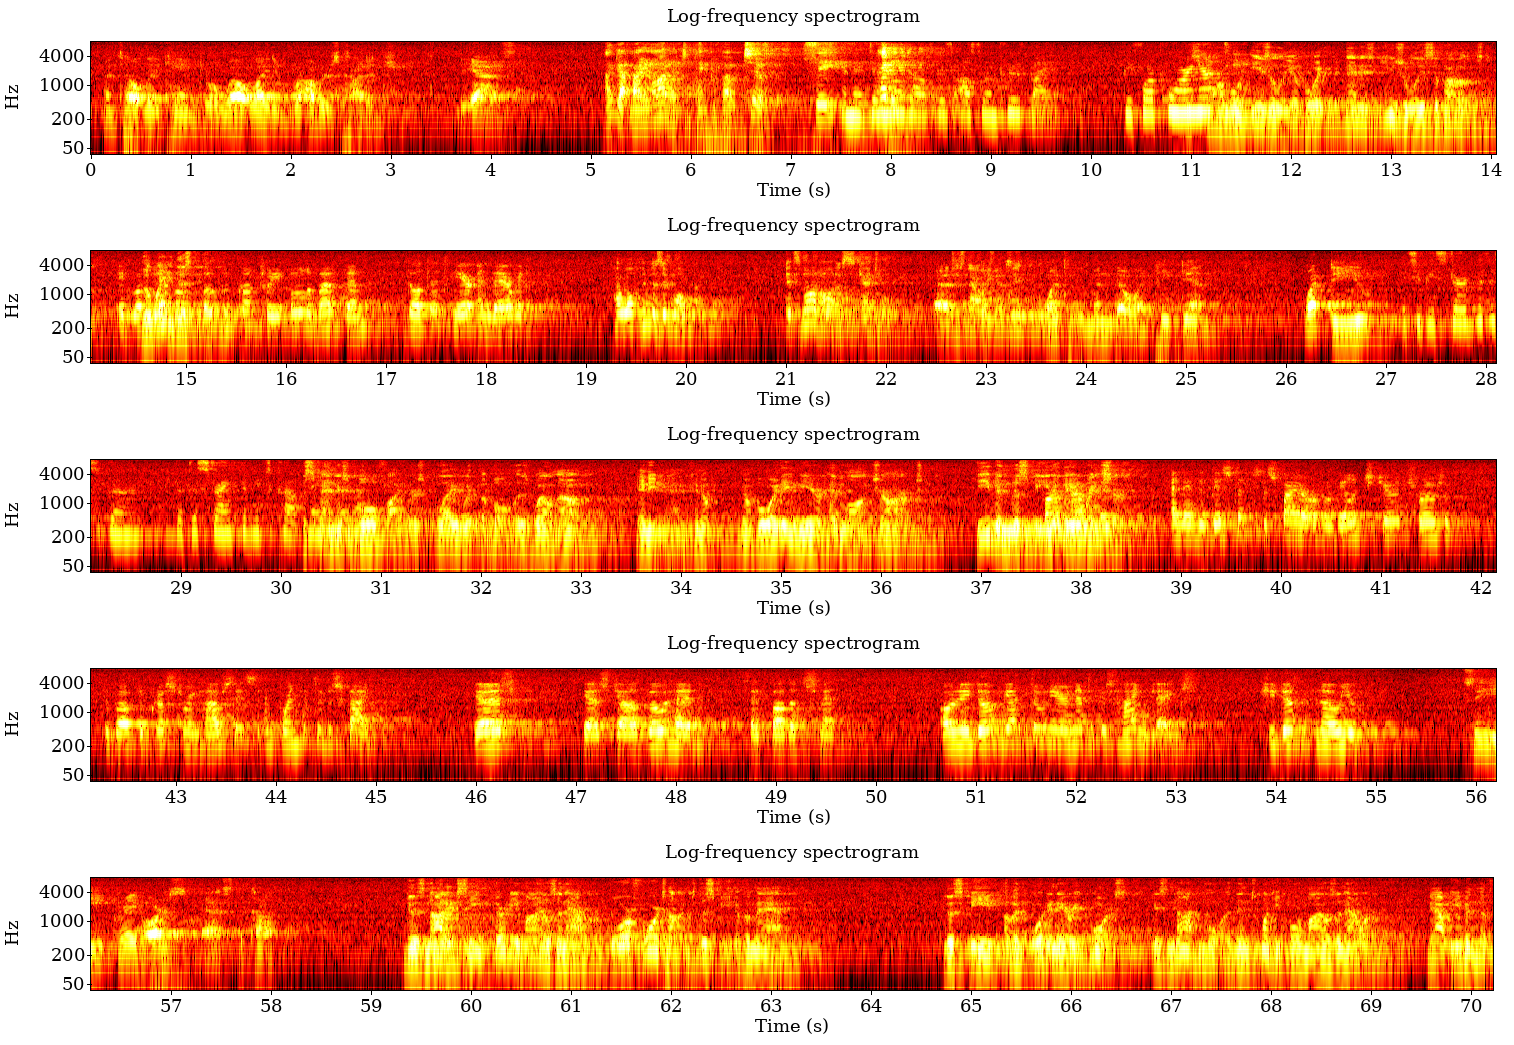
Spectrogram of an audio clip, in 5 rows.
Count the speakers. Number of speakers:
six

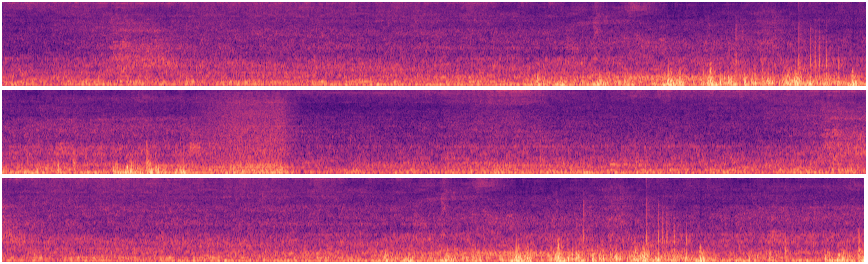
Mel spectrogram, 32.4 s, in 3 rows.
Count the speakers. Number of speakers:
zero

